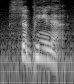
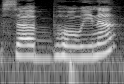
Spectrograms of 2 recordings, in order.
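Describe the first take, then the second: First: The second syllable sounds like 'pee'. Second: The second syllable sounds like 'poe'. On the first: "Why is the O silent?" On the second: "why it's not subpoena"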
